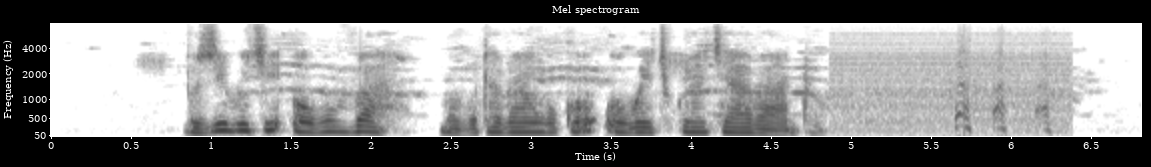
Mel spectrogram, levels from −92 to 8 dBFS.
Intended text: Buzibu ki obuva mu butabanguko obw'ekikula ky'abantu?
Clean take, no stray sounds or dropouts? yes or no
no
